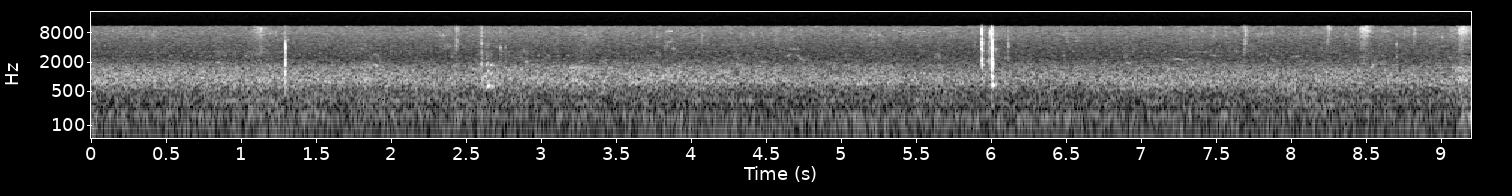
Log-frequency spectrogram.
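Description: Faint steady outdoor background hiss with a few short sharp ticks, the loudest about six seconds in.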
